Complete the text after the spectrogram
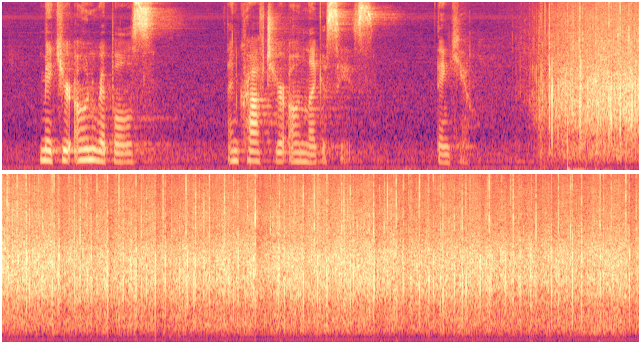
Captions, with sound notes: make your own ripples, and craft your own legacies. Thank you. (audience applauding)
